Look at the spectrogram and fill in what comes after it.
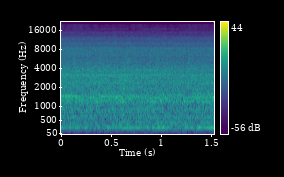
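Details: Parking heater on diesel fed from a 50 ml syringe in a fuel-consumption test, running hot at full heat: even fan rush and steady low hum, no misfire, surging or knocking; burning cleanly.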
